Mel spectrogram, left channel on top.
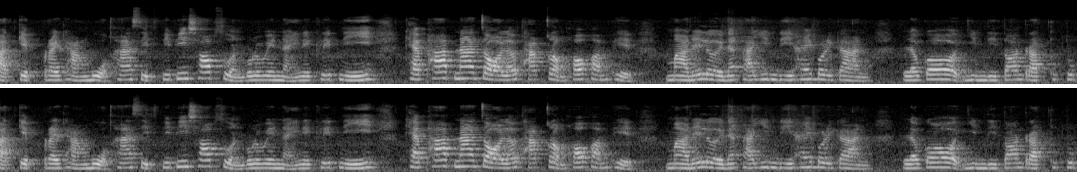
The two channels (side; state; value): both; normal; correlation 0.67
